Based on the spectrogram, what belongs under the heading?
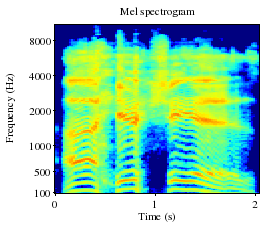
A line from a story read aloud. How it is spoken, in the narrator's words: he exclaimed, laughing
